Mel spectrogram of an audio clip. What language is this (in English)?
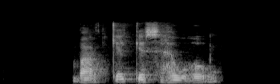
Kabyle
